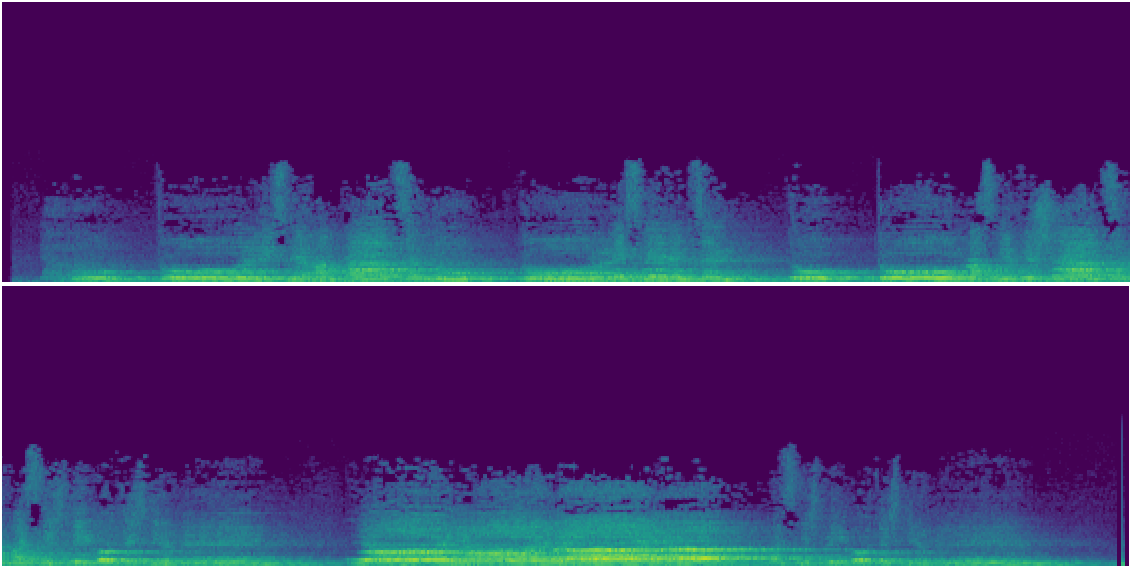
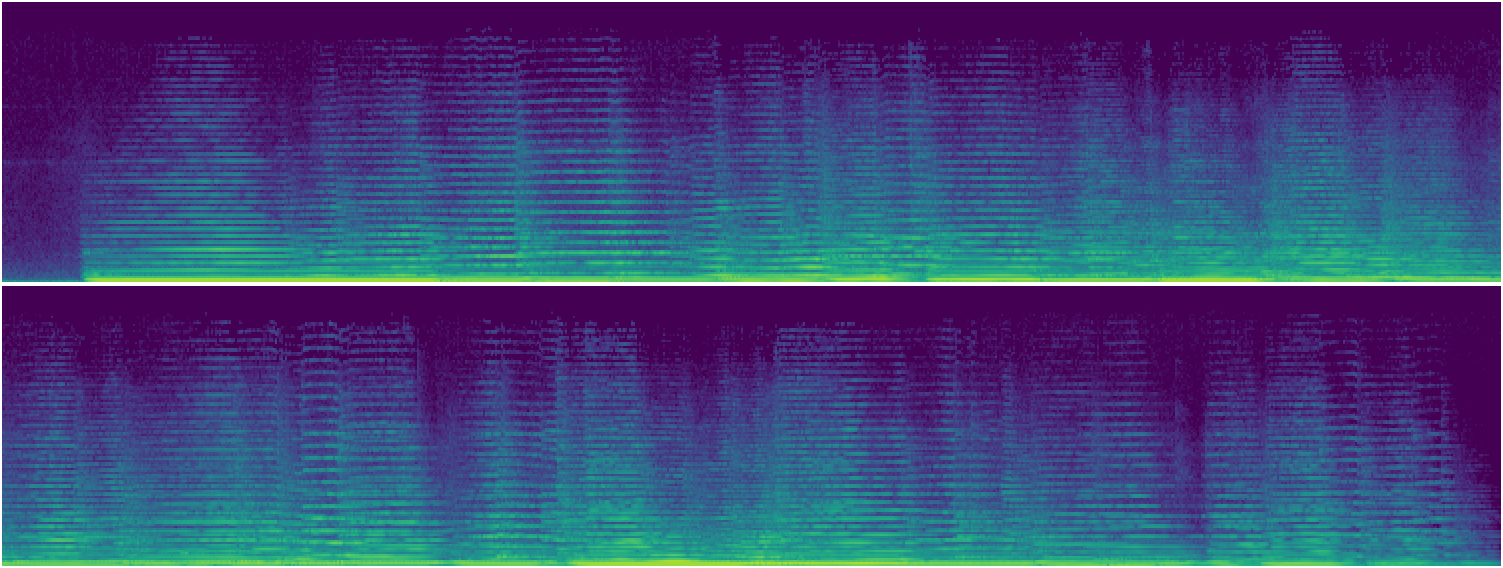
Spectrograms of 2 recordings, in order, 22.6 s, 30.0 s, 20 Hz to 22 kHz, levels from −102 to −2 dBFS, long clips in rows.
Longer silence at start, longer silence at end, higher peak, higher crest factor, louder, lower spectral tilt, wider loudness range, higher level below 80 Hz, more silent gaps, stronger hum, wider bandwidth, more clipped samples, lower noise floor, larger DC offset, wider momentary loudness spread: first, 0.5 s vs 0.1 s; second, 0.05 s vs 0.25 s; about the same, -6 dBFS vs -6 dBFS; first, 20 dB vs 14 dB; second, -26 LUFS vs -21 LUFS; about the same, -6.5 dB/octave vs -7.5 dB/octave; first, 11 LU vs 8 LU; second, -66 dBFS vs -48 dBFS; first, 22.42-22.46 s vs none; neither; second, 9.6 kHz vs 11 kHz; neither; first, -56 dBFS vs -48 dBFS; neither; first, 18 LU vs 10 LU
